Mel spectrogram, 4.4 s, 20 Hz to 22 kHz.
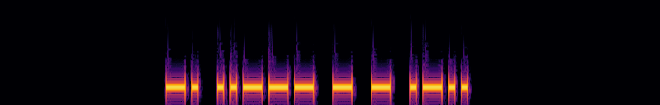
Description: Morse code, heard as a keyed tone, about 28 wpm, 700 Hz. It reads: N2TTL
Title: USA Call Signs - 5 Characters - 4x Character Spacing - 28wpm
